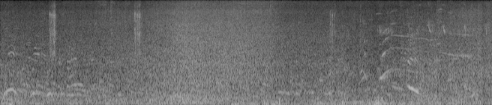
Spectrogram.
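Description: Steady wind and surf noise on the sea, with indistinct distant voices shouting, most clearly around six to seven seconds in.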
